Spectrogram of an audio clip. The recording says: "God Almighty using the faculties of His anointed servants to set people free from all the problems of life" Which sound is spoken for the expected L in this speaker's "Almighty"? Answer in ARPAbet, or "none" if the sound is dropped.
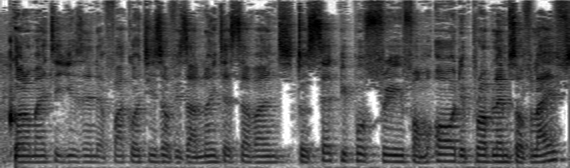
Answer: none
